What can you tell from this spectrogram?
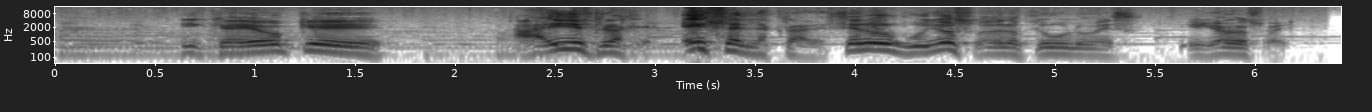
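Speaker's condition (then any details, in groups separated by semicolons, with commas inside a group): Down syndrome; congenital, age 44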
